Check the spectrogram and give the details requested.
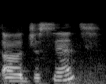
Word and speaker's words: Jacint: Well, I know we were joking about it rhyming with absinthe, which we're keeping in reserve for when the Vizier is vindicated.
